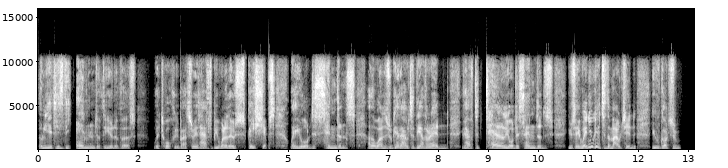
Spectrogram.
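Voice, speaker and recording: A man puts on a character voice, fairly low in pitch. He talks at a fairly quick pace with very wide pitch swings. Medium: audio drama. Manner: fussy, stammering, old-fashioned.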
